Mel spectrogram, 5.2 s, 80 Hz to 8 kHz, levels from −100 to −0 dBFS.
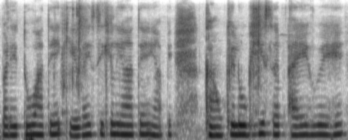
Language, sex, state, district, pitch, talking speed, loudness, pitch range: Hindi, female, Gujarat, Valsad, 195 Hz, 205 wpm, -17 LUFS, 190-205 Hz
